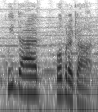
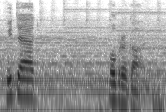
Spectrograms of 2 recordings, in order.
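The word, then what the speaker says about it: Ciudad Obregón: from MSCO, Mexico, flying over Guaymas, G-U-A-Y-M-A-S, Guaymas, and then going to Ciudad Obregon, and I believe I'm pronouncing that correctly. Ciudad Obregon.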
